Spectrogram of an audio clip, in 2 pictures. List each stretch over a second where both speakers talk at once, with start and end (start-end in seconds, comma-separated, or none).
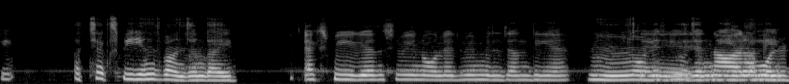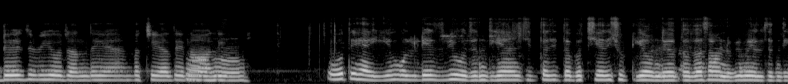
6.4-7.8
